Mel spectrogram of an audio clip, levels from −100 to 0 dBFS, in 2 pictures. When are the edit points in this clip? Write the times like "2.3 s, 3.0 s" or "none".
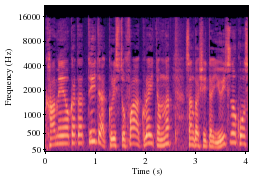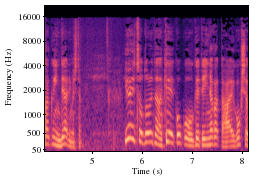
5.6 s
